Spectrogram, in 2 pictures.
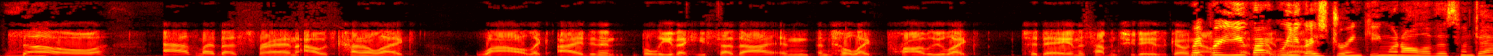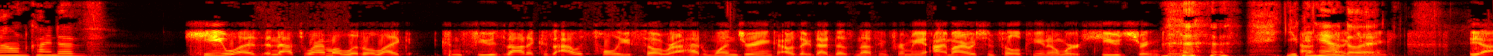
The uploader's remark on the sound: opens up the phone lines to answer any and all listener questions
